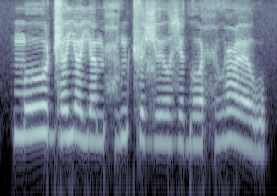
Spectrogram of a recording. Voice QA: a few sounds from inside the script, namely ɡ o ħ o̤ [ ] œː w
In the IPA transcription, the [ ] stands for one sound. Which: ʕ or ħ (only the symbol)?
ʕ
